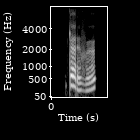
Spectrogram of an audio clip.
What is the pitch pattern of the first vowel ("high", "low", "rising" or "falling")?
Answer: falling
